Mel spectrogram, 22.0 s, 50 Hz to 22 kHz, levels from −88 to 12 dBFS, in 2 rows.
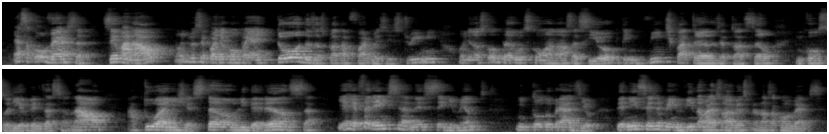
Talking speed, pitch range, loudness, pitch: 140 wpm, 130-155 Hz, -26 LUFS, 145 Hz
